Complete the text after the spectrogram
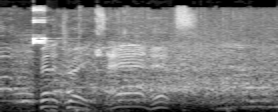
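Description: A crowd roars loudly after a dunk.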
